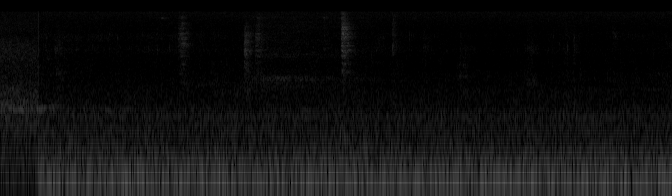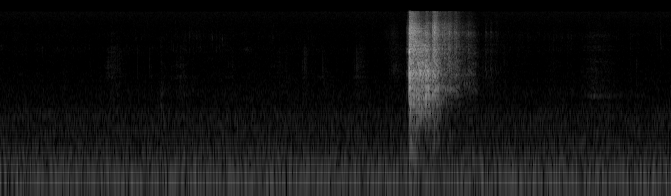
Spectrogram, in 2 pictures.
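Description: A low, steady hum with faint scattered ticks, broken about eight seconds in by a short, loud burst of hiss.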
